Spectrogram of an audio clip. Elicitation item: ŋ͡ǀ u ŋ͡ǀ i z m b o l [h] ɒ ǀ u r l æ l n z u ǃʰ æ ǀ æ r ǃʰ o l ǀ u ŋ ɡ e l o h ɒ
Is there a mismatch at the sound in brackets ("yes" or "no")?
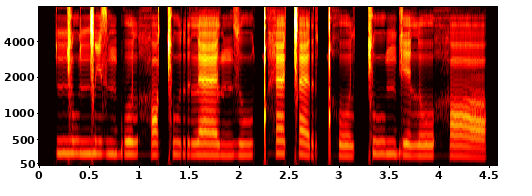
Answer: no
